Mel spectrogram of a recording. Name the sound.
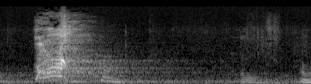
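a sneeze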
